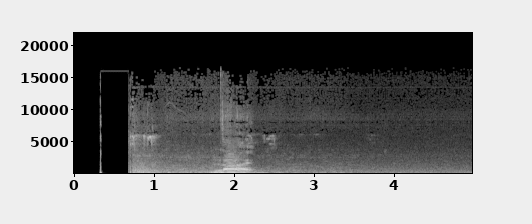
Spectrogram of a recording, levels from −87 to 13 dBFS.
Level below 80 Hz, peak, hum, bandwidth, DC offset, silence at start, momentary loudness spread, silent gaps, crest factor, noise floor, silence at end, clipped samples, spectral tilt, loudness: -38 dBFS; 0 dBFS; none; 16.5 kHz; under 0.1%; 0.3 s; 25 LU; none; 18 dB; -34 dBFS; 0 s; under 0.1%; -5 dB/octave; -14 LUFS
